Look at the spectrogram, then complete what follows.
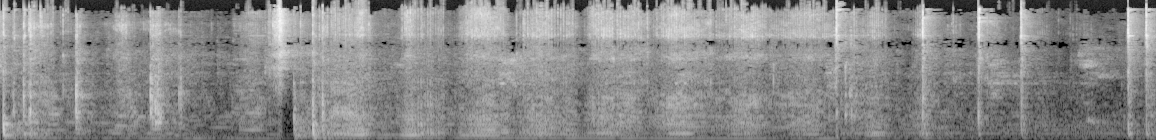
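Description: Beyblade spinning tops launched into a plastic stadium with a sharp rip at the start, then spinning and clacking against each other and the stadium walls, with many sharp knocks.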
